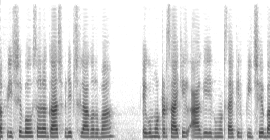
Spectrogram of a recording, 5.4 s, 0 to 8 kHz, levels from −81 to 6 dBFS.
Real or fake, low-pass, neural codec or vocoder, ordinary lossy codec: fake; none; codec, 16 kHz, about 1 kbps, DyCAST, with the encoder's durations; none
